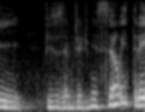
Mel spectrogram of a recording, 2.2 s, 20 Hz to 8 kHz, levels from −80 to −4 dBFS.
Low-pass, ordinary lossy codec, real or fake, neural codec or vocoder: none; none; real; none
